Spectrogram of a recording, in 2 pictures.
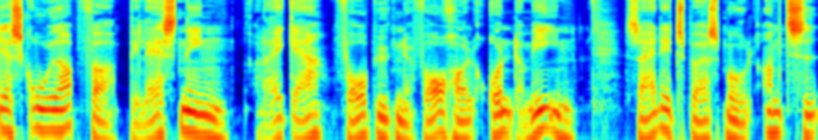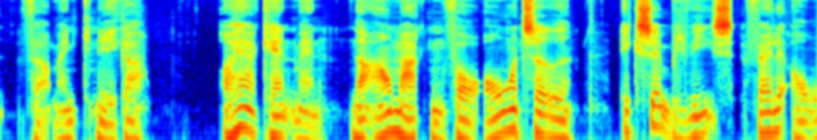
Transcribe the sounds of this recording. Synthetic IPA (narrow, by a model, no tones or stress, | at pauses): iɐsɡ̥ʁuːð̩ˠɒ̽b̥fɒ̽b̥e̝læsd̥ne̝ŋn̩ɒ̽d̥ɑ̈e̝ɡ̥əæɐfɒːb̥yɡ̥ənəfɒːɦɒ̽l̰ʁɔ̽n̰d̥ɒ̽me̝̰ːnsɒ̽æɐɾe̝ed̥sb̥ɶɐsmɔ̰̽ːlɒ̽mt͡sʰið̰ˠfɶɐ̰mænkʰneɡ̥ɐ | ʔɒ̽ɦeɐ̰kʰænmænːɒʔɑ̈ʊmɑ̈ɡ̥̚d̥n̩fɒ̰ːʔɒʊɐt͡sʰɛ̰ːð̞̩ˠeɡ̥sem̰b̥l̩ʋḭːsfæləʔɒʊ̰ɐ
